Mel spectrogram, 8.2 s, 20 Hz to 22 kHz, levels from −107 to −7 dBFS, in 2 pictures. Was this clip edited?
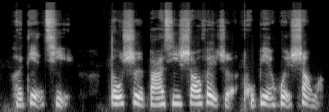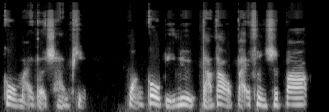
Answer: no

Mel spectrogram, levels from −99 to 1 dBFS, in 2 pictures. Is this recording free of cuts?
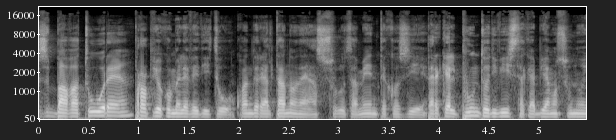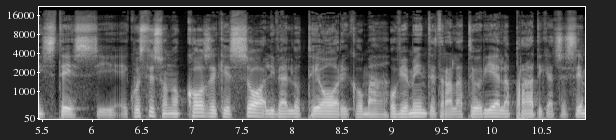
yes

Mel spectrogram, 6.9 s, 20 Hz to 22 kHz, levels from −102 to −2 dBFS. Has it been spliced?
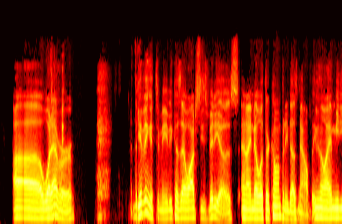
yes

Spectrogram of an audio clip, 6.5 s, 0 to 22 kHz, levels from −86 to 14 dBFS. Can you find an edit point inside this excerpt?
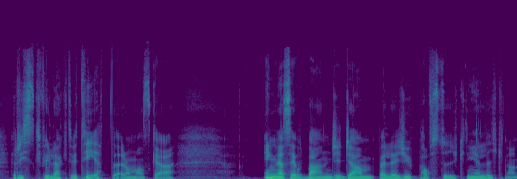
no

